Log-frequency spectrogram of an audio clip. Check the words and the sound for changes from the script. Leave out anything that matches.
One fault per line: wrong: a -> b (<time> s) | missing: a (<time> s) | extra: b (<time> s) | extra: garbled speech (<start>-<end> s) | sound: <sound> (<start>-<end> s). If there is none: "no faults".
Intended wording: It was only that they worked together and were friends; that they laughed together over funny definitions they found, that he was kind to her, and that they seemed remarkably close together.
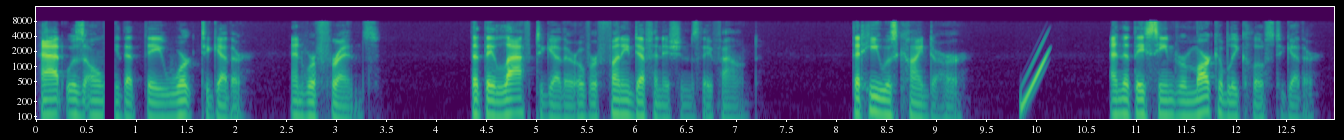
wrong: It -> At (0.0 s)
sound: dropout (0.7-0.8 s)
sound: chirp (9.8-10.2 s)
